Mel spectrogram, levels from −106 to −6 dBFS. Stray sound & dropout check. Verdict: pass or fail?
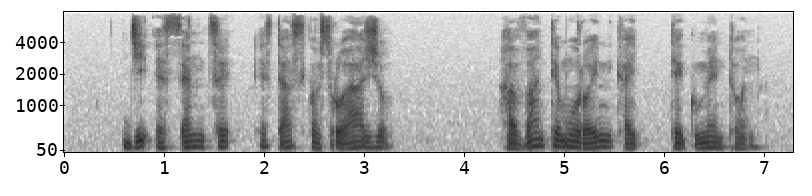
pass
